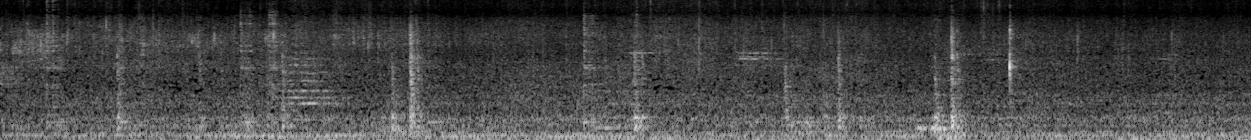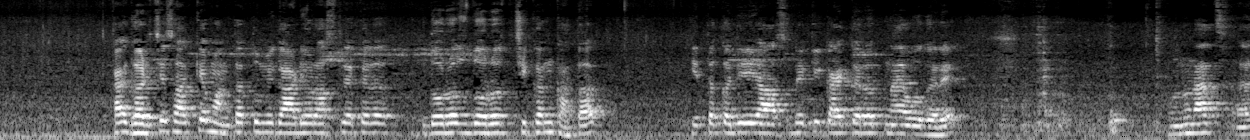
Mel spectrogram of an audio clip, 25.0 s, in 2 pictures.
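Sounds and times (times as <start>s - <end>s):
curry sizzling in a wok: 0.0s - 22.7s.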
